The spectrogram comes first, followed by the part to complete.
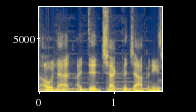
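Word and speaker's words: Onett: It is pronounced Onet. I did check the Japanese pronunciation. And in Japanese, when you go to this first town, they pronounce it Oneto.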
